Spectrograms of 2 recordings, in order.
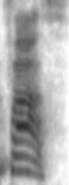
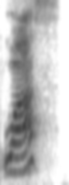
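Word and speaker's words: was: এই যে ডাব্লু, ডাব্লু কে বলা হয় ভে। যেমন ভাস, এটা আমরা ইংলিশে কি বলি ওয়াস। ওয়াস, সেটাকে কিন্তু বলা হয় ভাস।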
